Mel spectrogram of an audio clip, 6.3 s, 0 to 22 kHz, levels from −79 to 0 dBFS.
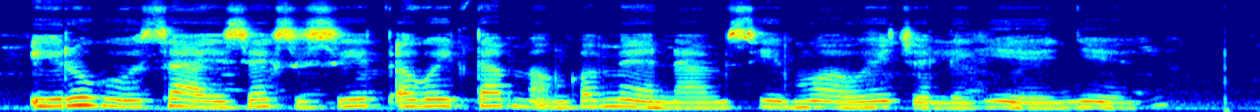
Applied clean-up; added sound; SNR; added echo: none; none; none; none.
